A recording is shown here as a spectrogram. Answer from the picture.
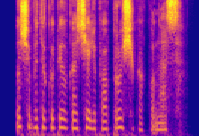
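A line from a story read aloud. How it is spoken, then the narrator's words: Sighing. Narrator (Russian): вздохнула она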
